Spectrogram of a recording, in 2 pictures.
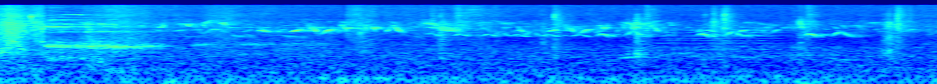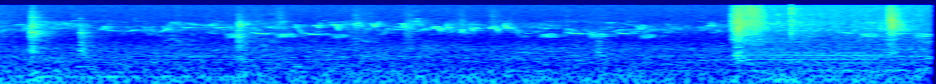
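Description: Birds chirping outside, many short high chirps and calls with scattered clicks, and a stretch of rustling noise near the end.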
